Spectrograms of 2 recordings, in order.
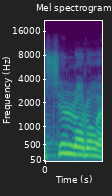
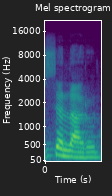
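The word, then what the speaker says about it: סֶלָה: 그 여기 발음은 실러로 했는데 원래는 셀라로 되고요.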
